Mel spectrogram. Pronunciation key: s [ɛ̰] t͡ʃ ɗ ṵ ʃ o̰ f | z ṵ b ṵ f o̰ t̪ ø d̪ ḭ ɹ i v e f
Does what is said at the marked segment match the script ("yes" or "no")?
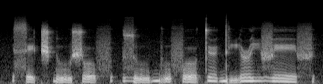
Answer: no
